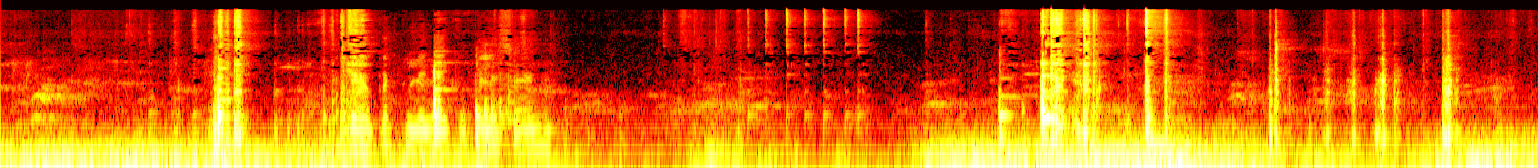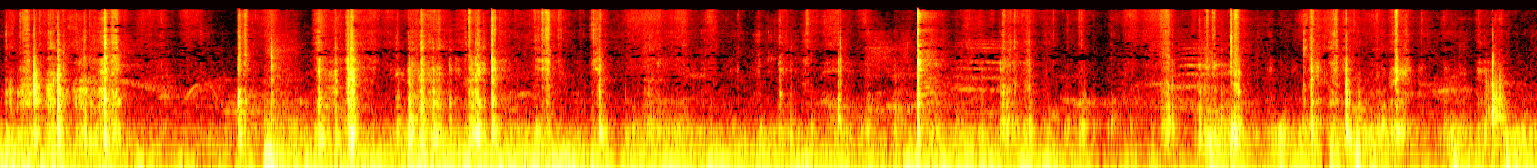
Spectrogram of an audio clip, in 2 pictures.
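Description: Metal camping cookware clinking and knocking as a small kettle and nesting pots are handled and packed away, in scattered short knocks with a busy clatter about eight seconds in. A low rumble comes and goes underneath.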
